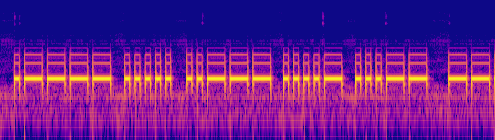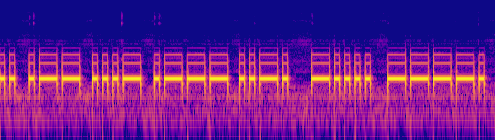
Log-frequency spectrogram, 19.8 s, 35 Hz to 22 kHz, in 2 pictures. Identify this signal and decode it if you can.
Morse code, heard as a keyed tone, about 12 wpm, 600 Hz. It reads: 15243 ZWVJF 69
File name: 9 lezione cw 1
